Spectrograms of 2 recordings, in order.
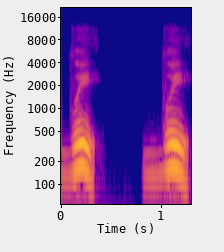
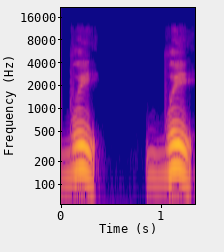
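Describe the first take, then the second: The two takes are said the same way.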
